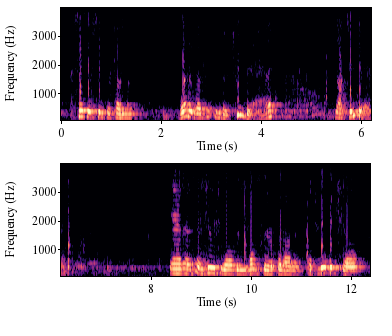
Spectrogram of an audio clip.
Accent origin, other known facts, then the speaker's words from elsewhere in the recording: Los Alamos, New Mexico, United States; came back home and spent some time at my sectional in my hometown of Los Alamos.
